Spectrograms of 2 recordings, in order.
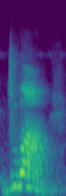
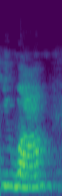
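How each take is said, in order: First: The word begins with a j sound. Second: The word begins with a y sound. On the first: "उसको आप ज पढ़ सकते हैं" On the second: "यहां पे जो लिखा गया है इवाम"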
